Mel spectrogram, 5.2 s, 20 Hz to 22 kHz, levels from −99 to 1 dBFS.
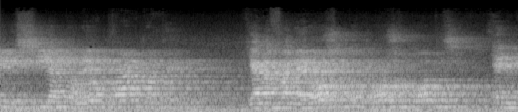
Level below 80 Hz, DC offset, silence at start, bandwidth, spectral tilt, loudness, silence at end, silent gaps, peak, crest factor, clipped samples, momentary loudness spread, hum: -36 dBFS; under 0.1%; 0 s; 13 kHz; -6 dB/octave; -21 LUFS; 0 s; none; -6 dBFS; 16 dB; under 0.1%; 11 LU; none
